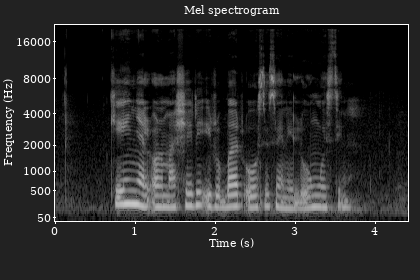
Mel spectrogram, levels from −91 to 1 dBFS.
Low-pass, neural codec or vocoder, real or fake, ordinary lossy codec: none; none; real; none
